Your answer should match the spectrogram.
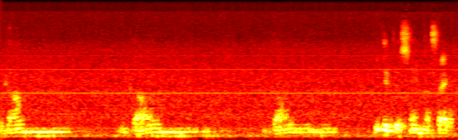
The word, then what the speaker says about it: Gam: Gum, they say, is the sound which is specific for Ganesha. Gum. G-A-M, you would spell it. Gum. Sounds like chewing gum, maybe.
